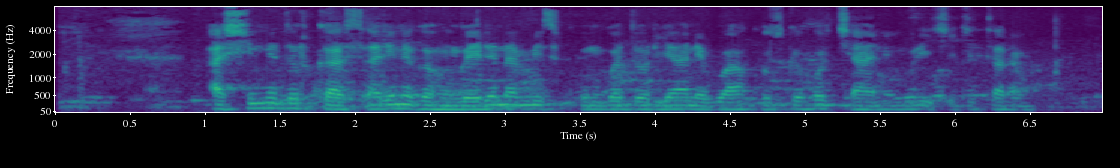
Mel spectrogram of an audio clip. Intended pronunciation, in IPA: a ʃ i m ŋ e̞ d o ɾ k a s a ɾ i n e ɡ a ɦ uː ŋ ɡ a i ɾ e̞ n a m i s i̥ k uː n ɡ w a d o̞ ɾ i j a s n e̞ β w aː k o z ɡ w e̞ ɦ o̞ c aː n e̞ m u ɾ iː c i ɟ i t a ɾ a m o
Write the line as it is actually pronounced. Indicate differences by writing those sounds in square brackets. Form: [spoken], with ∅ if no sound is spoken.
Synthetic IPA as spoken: a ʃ i m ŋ e̞ d o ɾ k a s a ɾ i n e ɡ a ɦ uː ŋ ɡ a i ɾ e̞ n a m i s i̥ k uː n ɡ w a d o̞ ɾ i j a [∅] n e̞ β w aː k o z ɡ w e̞ ɦ o̞ c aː n e̞ m u ɾ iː c i ɟ i t a ɾ a m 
